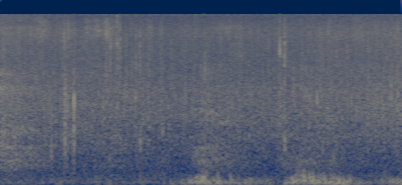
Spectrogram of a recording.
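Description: Light rain falling steadily, an even hiss of drops with the odd drop ticking close to the microphone. Two muffled low thumps come about halfway through.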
